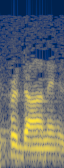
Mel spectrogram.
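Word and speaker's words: pradhāna: P-R-A-D-H-A-N-A with a long A, pradhana, which means the chief.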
